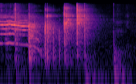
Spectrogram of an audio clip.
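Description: A Barbie vet set toy kitty gives off a few electronic meows in quick succession, close and fairly loud, followed by short clicks or bumps.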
